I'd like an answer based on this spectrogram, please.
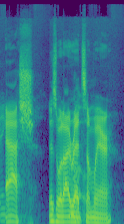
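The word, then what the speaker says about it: Æ: No, it's I think it's pronounced like Ash is what I read somewhere or something like that.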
